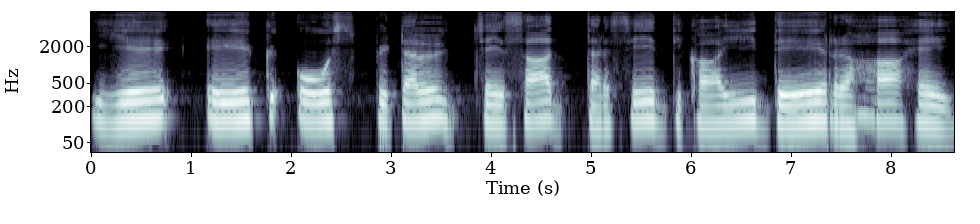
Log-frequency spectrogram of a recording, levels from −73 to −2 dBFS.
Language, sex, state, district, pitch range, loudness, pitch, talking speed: Hindi, male, Rajasthan, Jaipur, 105-120 Hz, -14 LUFS, 115 Hz, 65 wpm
